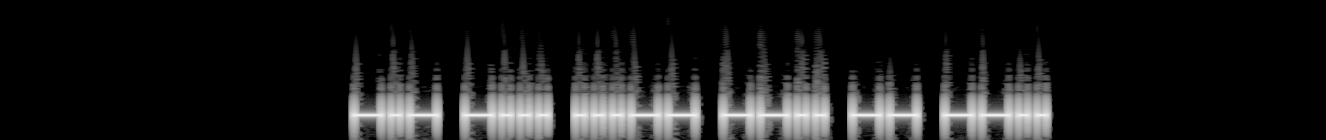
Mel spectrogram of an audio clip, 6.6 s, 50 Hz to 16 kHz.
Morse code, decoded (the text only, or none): KB3ZMZ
